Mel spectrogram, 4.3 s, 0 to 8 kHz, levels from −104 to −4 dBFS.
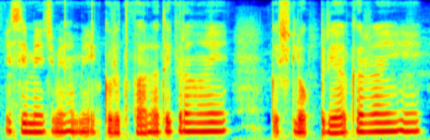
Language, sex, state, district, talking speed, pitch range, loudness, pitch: Hindi, female, Madhya Pradesh, Bhopal, 210 wpm, 185-200 Hz, -15 LUFS, 195 Hz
